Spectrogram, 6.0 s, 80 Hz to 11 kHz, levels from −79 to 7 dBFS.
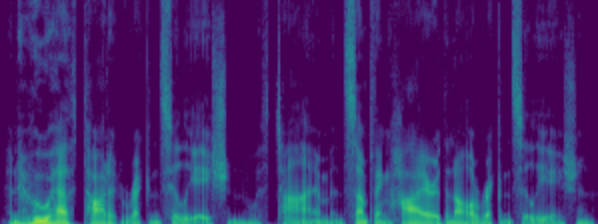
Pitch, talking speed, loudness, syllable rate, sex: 105 Hz, 140 wpm, -21 LUFS, 4.3 syllables/s, male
